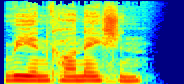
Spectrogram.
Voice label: "reincarnation", English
